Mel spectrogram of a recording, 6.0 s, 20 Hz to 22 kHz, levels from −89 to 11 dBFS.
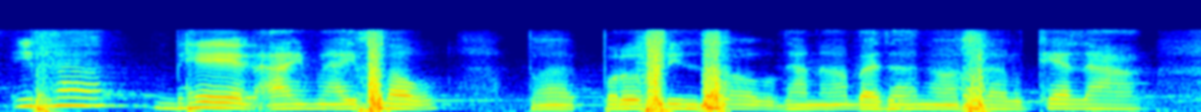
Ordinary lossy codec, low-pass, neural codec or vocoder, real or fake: AAC, 48 kbps; 7.2 kHz; codec, 16 kHz, 1 kbps, X-Codec, HuBERT features, trained on balanced general audio; fake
